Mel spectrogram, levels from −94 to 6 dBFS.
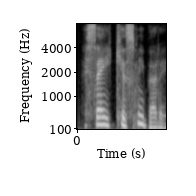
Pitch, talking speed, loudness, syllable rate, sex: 200 Hz, 250 wpm, -16 LUFS, 6.5 syllables/s, female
